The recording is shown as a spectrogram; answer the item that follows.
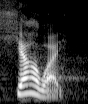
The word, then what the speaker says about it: Yahweh: So it's spelled Y-H-W-H. So no vowels between it. And we guess that the way that it was pronounced, or the best kind of knowledge that we have about the way that it's pronounced, is Yahweh.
